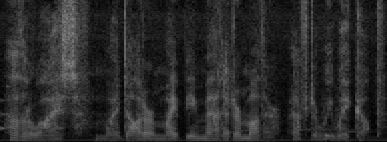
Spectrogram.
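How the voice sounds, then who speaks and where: An actor playing a gentle, resigned family man who speaks politely and quietly wistful. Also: lowish voice, little pitch movement, moderate pace. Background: game music.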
